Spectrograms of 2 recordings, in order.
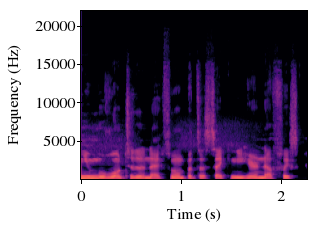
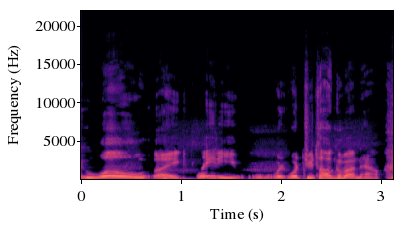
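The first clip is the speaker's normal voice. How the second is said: incredulous retort; 4 semitones higher than usual. Retold or imitated. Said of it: "it's like".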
